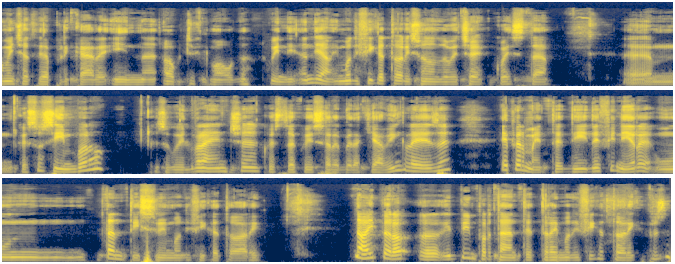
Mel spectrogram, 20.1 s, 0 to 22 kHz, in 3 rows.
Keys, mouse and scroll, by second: 10.7 click.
